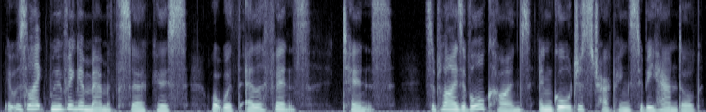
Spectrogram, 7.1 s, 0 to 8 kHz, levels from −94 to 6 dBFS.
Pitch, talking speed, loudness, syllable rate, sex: 200 Hz, 180 wpm, -17 LUFS, 5.0 syllables/s, female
